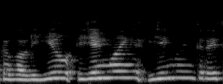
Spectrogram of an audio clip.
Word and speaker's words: Yuengling: Uh, like they'll go to Yuengling Yuengling did I say it right?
